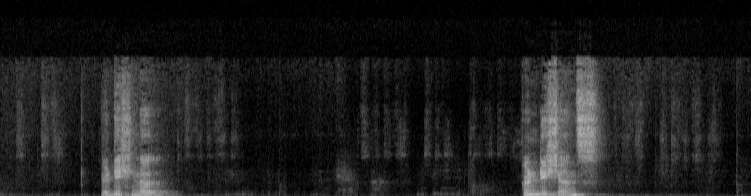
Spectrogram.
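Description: Chalk or marker writing on a board during a Hindi-language engineering mechanics lecture on beams, faint and scratchy in the pause between two short bursts of someone speaking.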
